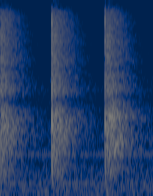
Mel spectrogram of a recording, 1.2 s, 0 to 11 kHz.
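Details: Sharp, evenly spaced snapping clicks at about 180 pulses a minute from a focused (not radial) shockwave therapy device set to maximum frequency, intensity auto-adjusted to 9, applied to the demonstrator's body.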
